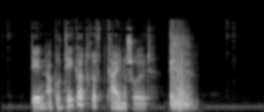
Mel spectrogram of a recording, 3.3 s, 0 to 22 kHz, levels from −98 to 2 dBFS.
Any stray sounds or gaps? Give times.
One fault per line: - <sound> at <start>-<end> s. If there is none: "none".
- sneeze at 2.1-2.5 s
